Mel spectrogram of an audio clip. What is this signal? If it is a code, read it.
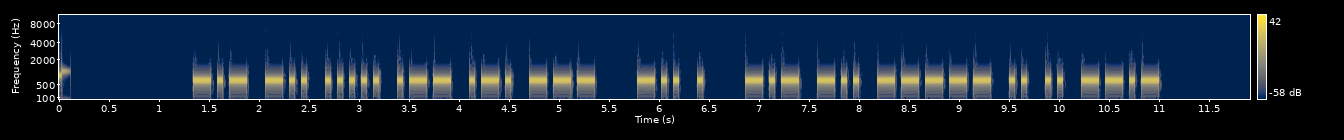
Morse code, heard as a keyed tone, about 21 wpm, 700 Hz. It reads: KD5WRO DE KD0IIQ
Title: USA Callsign DE Callsign - 6 Characters - 20wpm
